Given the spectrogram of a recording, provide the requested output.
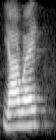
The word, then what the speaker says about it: Yahweh: Yahweh is what we think it should be pronounced like.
